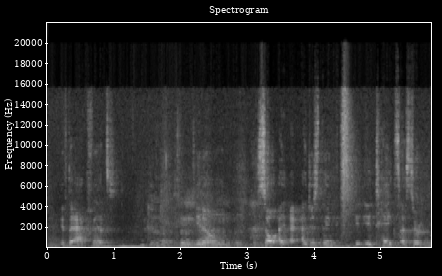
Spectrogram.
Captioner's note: laughter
